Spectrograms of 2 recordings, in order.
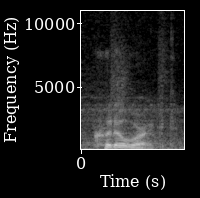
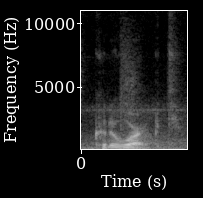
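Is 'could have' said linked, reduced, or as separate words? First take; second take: reduced; reduced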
